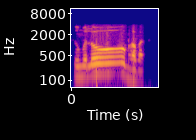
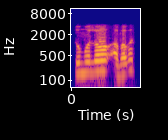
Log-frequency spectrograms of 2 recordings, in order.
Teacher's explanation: And tumulo abhavat, when you extend it, you kind of hide akara. You don't make the akara pronounced. So tumulo bhavat. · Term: akara goes hiding inside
